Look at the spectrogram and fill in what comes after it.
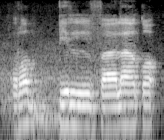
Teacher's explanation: Jangan ditahan qafnya baru dipantulkan, tapi langsung mantul. Hanya saja dia harus jelas. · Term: qalqalah sedang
